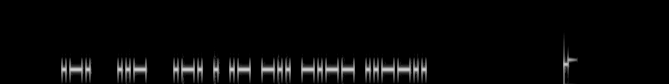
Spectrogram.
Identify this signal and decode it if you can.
Morse code, heard as a keyed tone, about 32 wpm, 700 Hz. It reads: R U READY?
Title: Sentences from Top 400 Words and Abbreviations 30wpm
